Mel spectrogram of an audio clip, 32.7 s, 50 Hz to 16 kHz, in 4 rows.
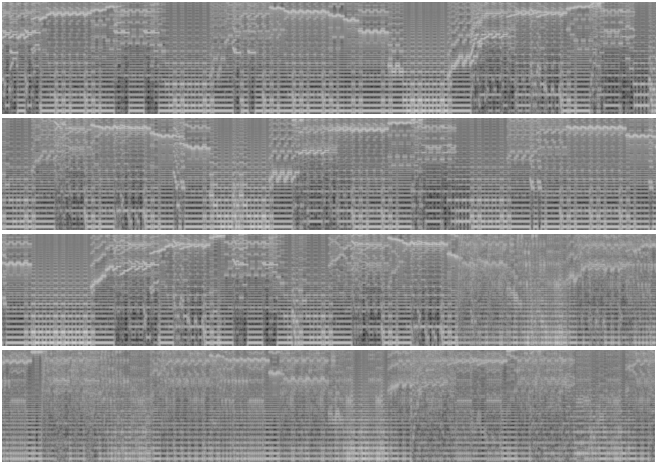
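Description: Bytebeat one-liner music generated live in ChucK: loud, dense digital tones over a steady low drone, with quick sweeping glides up high. The pattern changes and gets slightly louder about 22 seconds in.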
